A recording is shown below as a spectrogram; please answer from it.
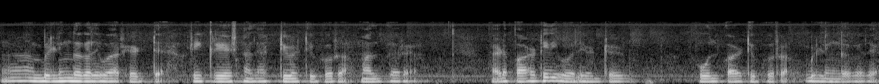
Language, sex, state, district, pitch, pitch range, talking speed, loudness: Tulu, male, Karnataka, Dakshina Kannada, 135 Hz, 130-145 Hz, 125 wpm, -17 LUFS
